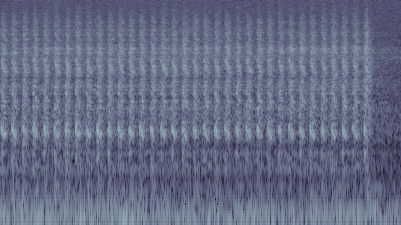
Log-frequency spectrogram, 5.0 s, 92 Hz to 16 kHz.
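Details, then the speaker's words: Toyota pickup 22RE 4-cylinder, 5-speed, freshly bought, battery fitted: even cranking near four beats a second for five seconds, never firing; crank no start, owner suspects fuel pump not running though fuel gauge reads full. "Get a stick and stick it in there and see if the fuel pump kicks on. I do not think it's fuel pumping. It's really unfortunate because the fuel gauge says full."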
